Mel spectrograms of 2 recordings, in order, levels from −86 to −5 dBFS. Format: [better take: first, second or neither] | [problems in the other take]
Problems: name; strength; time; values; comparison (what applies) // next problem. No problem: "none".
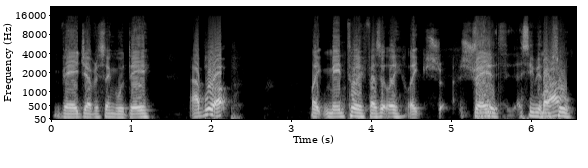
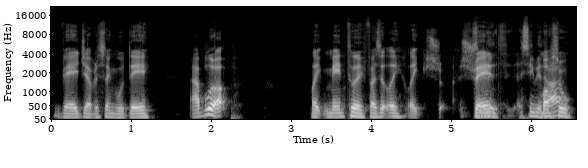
second | distortion; heavy; 11% of the sound clipped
